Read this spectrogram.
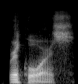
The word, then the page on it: recourse: American English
